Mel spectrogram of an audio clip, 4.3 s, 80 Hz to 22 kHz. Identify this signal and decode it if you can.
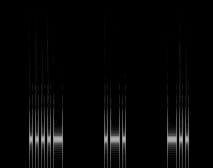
Morse code, heard as a keyed tone, about 20 wpm, spaced as for 8 wpm, 690 Hz. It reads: 4RD
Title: 087 Lesson 15e - Number 5 - Three Characters 20wpm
